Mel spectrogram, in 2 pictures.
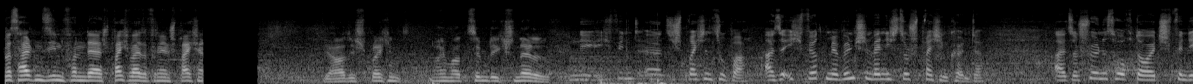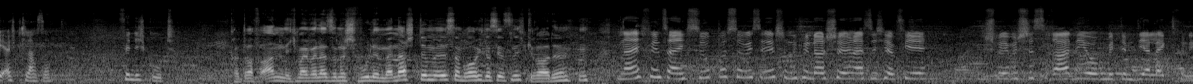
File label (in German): Umfrage Radiostimmen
